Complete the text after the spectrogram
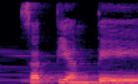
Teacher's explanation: సా మీద ఆఘాత అనుస్వారమ ఉచ్చారణ తే దీర్ఘము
